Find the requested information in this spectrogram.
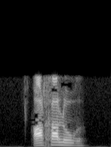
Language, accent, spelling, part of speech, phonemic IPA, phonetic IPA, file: Armenian, Eastern Armenian, արխալուղ, noun, /ɑɾχɑˈluʁ/, [ɑɾχɑlúʁ], Hy-արխալուղ.ogg
- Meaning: arkhalig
